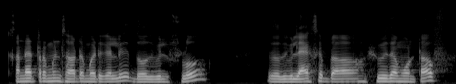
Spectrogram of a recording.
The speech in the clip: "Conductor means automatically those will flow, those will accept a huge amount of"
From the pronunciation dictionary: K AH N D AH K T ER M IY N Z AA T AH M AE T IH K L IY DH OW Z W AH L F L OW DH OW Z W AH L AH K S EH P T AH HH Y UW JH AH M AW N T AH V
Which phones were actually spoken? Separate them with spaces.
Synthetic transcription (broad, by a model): K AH N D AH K T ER M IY N S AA T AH M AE T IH K L IY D OW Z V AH L F L OW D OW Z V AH L AH K S EH P T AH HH Y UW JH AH M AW N T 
